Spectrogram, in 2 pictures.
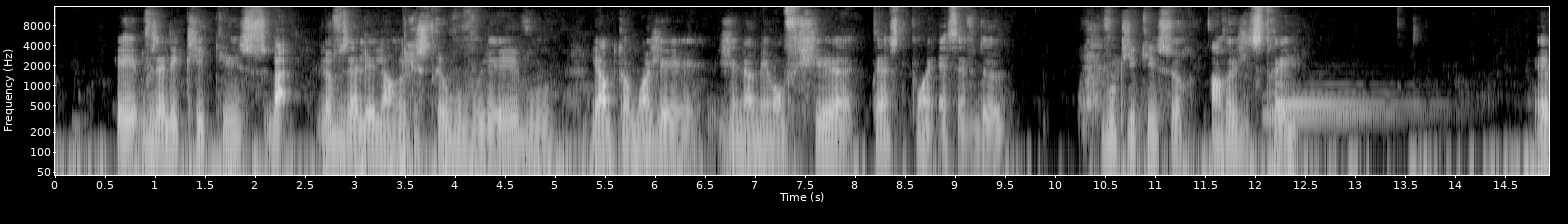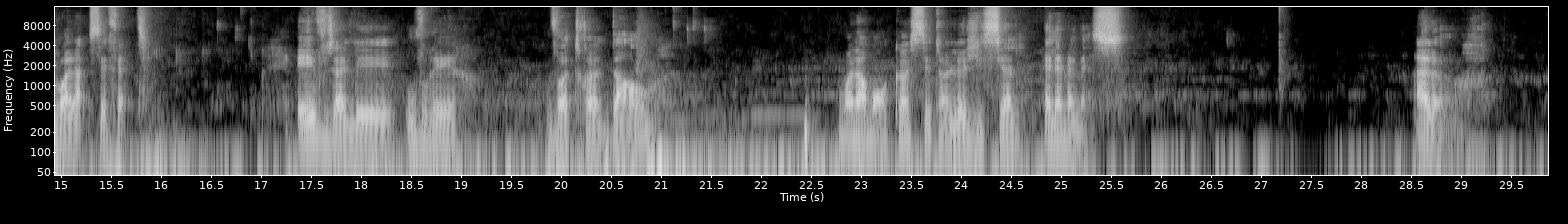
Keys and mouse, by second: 11.5 click, 13.3 click, 16.5 click, 21.1 click, 21.2 click.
